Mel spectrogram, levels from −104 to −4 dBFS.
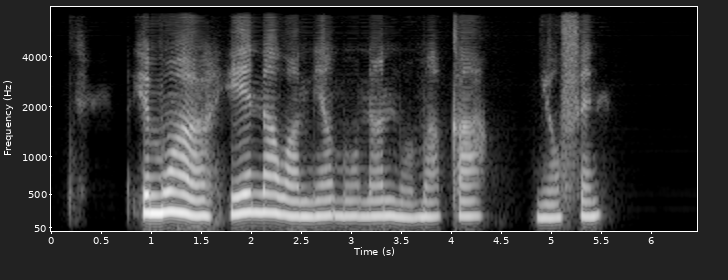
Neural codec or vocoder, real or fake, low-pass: codec, 16 kHz, 0.7 kbps, FocalCodec; fake; 7.2 kHz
